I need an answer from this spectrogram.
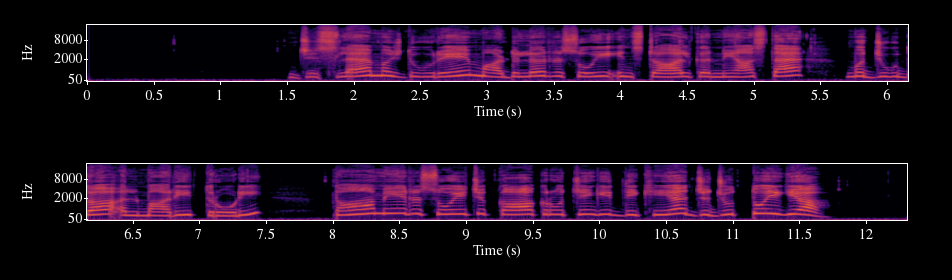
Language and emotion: Dogri, surprised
